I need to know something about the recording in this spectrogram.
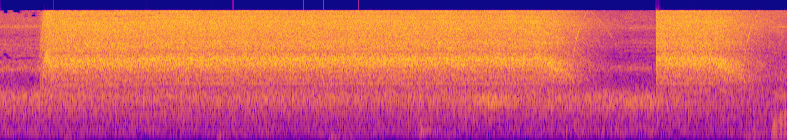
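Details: Dentist treating a patient in a large air-conditioned surgery: loud steady hiss of dental suction and water spray, briefly dropping and resuming, amid drilling and filling work.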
